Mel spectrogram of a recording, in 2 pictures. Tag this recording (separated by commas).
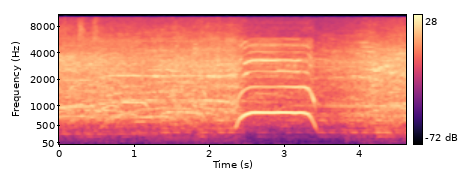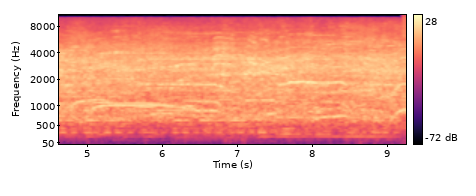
Music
